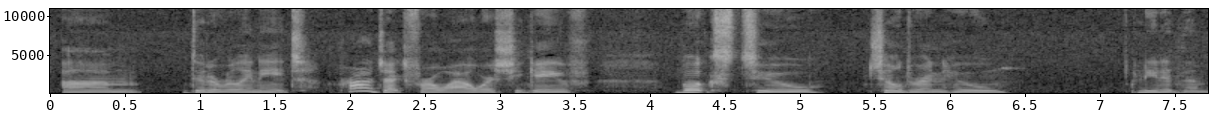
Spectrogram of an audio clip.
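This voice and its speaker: Female teacher, mid-pitched voice, affectionate and simple, storybook read-aloud with casual asides for young kids. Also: rough recording. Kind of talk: picture-book read-aloud with casual explanations.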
